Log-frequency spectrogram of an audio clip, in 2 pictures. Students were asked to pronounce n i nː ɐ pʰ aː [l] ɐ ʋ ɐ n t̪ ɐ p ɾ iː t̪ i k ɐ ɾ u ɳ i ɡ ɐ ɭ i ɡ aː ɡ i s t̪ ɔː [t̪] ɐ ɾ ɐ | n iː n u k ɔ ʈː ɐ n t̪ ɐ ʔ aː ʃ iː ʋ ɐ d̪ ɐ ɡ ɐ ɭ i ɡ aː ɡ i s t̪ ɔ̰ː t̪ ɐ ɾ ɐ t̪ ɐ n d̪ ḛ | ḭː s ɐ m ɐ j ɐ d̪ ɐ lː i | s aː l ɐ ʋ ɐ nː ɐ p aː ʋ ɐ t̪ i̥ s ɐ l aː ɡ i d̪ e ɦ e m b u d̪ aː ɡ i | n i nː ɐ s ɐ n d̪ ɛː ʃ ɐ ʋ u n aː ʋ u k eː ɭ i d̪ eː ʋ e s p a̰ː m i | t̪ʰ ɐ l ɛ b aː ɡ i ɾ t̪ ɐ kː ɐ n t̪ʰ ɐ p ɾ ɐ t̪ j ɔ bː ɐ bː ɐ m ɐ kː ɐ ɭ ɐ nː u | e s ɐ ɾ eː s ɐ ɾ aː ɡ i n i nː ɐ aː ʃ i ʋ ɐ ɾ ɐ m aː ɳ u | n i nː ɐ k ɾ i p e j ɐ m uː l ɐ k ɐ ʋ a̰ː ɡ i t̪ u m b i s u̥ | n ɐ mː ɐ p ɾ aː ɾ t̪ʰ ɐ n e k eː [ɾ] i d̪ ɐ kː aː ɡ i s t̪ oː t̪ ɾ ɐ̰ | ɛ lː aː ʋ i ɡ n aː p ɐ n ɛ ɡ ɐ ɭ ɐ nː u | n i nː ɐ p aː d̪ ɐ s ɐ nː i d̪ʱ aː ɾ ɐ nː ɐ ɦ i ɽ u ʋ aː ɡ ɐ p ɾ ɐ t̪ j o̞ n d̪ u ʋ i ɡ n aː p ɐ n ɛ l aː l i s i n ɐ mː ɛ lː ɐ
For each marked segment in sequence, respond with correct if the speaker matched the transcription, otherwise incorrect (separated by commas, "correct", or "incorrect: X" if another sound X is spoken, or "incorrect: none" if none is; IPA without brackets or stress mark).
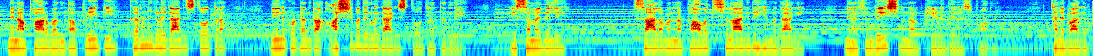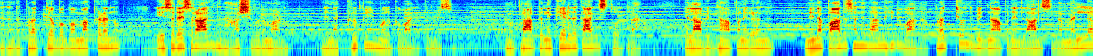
incorrect: ɾ, correct, incorrect: ɭ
